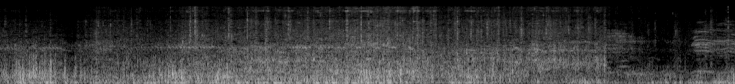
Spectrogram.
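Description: Horse hooves clip-clopping during a rewal chal horse race at Dhanavada, Abdasa, Kutch, a steady rapid patter buried in a loud outdoor crowd and engine roar, with people talking over it.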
